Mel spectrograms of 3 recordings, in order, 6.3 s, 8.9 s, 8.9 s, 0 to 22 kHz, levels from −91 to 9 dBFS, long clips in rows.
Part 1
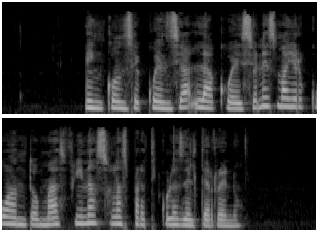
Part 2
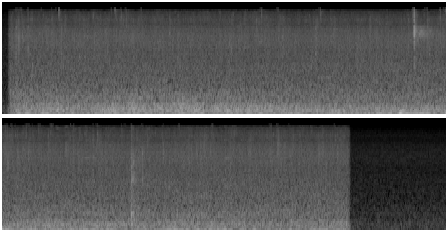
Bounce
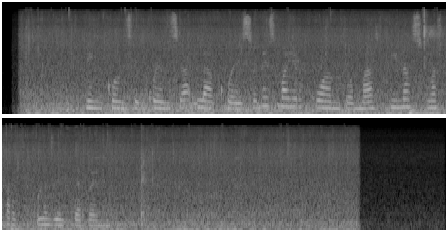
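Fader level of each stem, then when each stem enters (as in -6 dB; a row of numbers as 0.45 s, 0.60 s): -2.0 dB, +0.5 dB; 0.00 s, 0.10 s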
